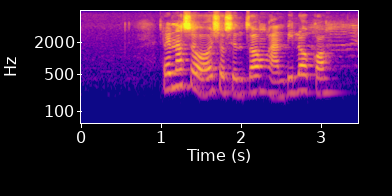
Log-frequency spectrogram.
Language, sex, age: Tsonga, female, 20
